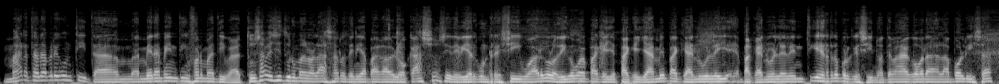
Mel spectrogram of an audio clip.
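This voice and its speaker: A man voicing a pushy, greedy talent agent in a radio comedy sketch, with a rapid salesman patter. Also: mid-range voice, a little mellow, dry recording. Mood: wheedling. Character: pushy fast-talking male talent agent.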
